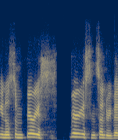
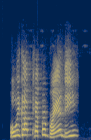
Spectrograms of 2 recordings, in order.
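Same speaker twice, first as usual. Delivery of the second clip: put-on very high-pitched older goblin voice; 10 semitones higher, 4 dB louder than usual. Voicing a goblin behind the counter answering a late customer: older goblin man voice. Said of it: "older goblin man".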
